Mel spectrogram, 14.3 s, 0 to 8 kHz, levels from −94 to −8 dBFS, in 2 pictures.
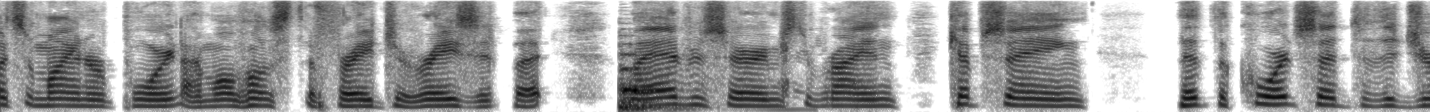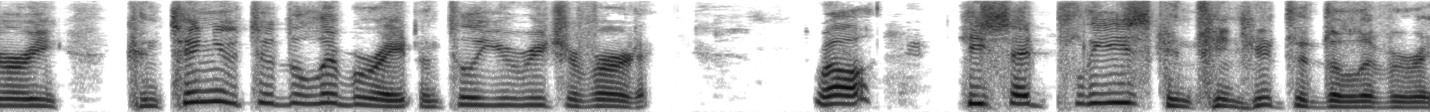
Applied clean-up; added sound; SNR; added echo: none; Bowed string instrument; 2 dB; none.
